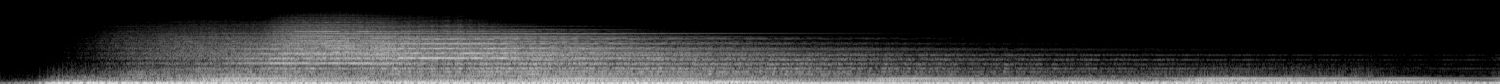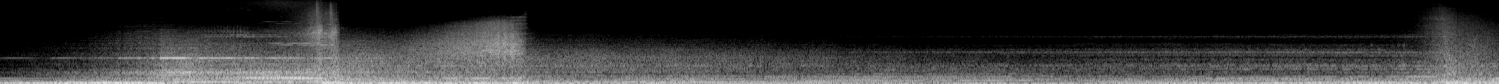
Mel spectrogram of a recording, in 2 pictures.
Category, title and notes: Sound effects > Experimental
alien atmosphere 1b
alien, ambience, astrophysics, aura, bass, bizarre, chilling, crash, cryptic, cymbal, eerie, electronic, exoalien, exoaliens, exoplanet, exoplanets, frightening, ghostly, haunting, ominous, resonance, reverse, spectral, strange, surreal, UFO, uncanny, unearthly, unsettling, weird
